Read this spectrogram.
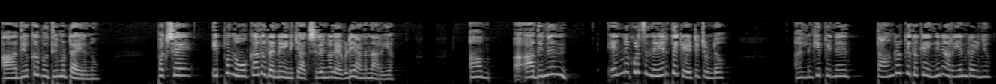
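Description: A woman's voice: high voice, big pitch swings, moderate pace, pauses often, a little mellow. A woman playing an earnest, talkative, polite client who explains her troubles in detail in a radio drama. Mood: polite, curious. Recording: radio drama with music behind. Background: music.

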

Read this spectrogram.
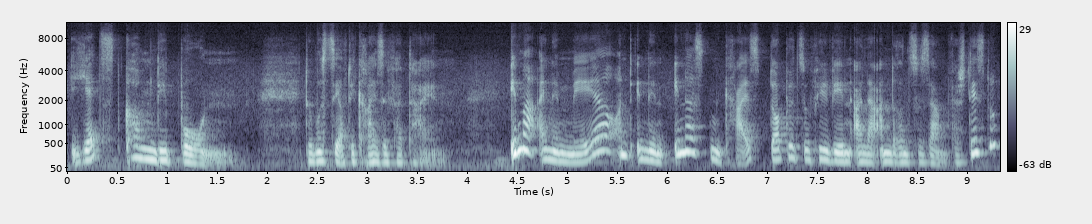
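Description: A woman's voice: low voice, very animated, moderate pace, darkish tone. An actress playing a playful, rule-setting woman with a spiteful streak in an avant-garde radio play, speaking in cryptic, clipped lines. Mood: playful, instructing.

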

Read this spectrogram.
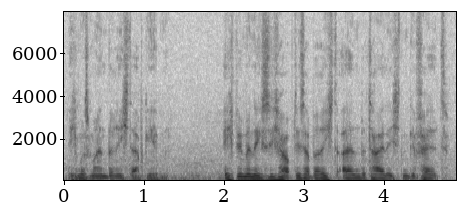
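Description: An actor playing a sober male agent, dictating a formal, measured report in a radio drama. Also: very deep voice, expressive, gravelly, noisy background, heavily acted. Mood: grave, uneasy.

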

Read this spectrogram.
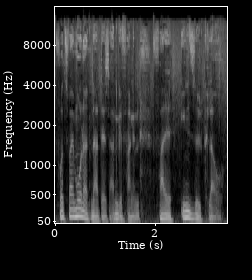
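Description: Deep, gravelly detective narrator. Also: male voice, big pitch swings, moderate pace, mellow, slight background noise, exaggerated voice. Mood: wry, terse. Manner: terse, wry. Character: world-weary male detective narrating his case. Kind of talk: scripted noir narration in radio drama.

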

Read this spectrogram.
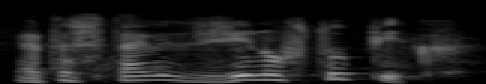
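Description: Expressive, lively male radio play narrator. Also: on the high side, normal speed. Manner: dramatic, storytelling. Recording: muffled radio play recording.

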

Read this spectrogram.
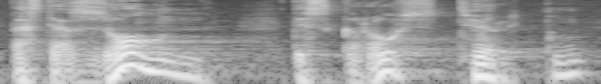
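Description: Sly, swooping flatterer. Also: male voice, low-pitched, drawn-out words, exaggerated voice. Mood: grandiose. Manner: oily, grandiose, theatrically hesitant. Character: sly flattering male trickster posing as well-travelled gentleman. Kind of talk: 1960 German radio comedy acting.

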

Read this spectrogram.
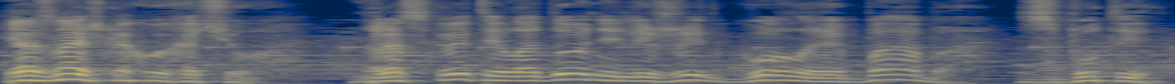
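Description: An actor playing a cheeky, chatty young wartime sailor who likes to grumble, in a Russian radio drama. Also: male voice, a little high, sing-song, unhurried. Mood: eager, grumbling. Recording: music behind the voice.

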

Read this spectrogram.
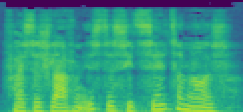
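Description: Older woman, husky voice, wry, musing, fussy eccentric, literary radio play. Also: low voice, normal speed. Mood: brooding, wry. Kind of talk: literary German radio drama acting.

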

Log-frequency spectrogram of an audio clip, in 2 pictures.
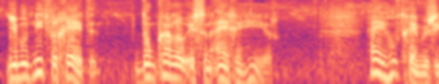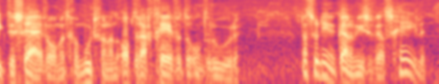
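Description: A worldly court musician in a radio play. His voice is low and swings expressively through dry, laconic remarks, over faint outdoor noise. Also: big pitch swings, fairly quick. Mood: dryly knowing. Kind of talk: radio drama dialogue.

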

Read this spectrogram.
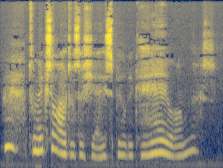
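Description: A woman's voice: medium pitch, lively intonation, unhurried, darkish tone, breathy edge, low-quality recording. A woman playing a teasing young maidservant who scolds the child she minds, in a Dutch radio play. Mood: teasing, scolding. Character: teasing young maidservant minding a little boy.

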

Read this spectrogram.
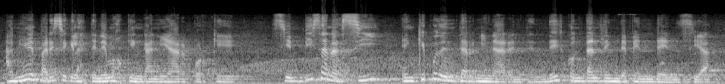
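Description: A woman's voice: rumbling low, expressive, moderate pace. Brief: actress as conspiratorial, bossy Rioplatense female sidekick, chatty improv comedy, noisy echoing venue. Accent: Rioplatense Argentine. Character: bossy scheming female friend, an excitable amateur inventor. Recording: echoey hall, clearly noisy.

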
